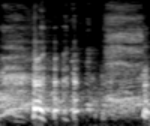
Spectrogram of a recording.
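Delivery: loud unvoiced laugh. Real, not acted. Brewer laughing after greeting the beer, loud laugh. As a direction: burst out laughing.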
